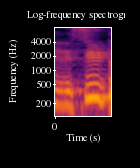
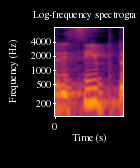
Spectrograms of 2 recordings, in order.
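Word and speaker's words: receipt: पता है कि रिसीट बोलते हैं, फ्लो में रिसीप्ट बोल देता हूं।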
